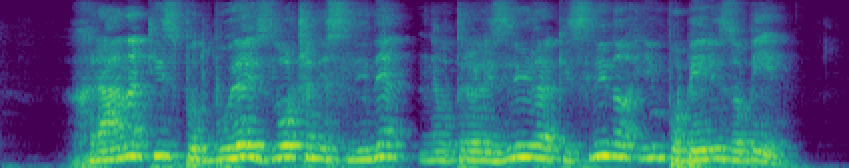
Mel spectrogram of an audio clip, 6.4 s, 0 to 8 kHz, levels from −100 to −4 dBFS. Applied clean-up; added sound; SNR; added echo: none; none; none; reverberation time 0.3 s.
